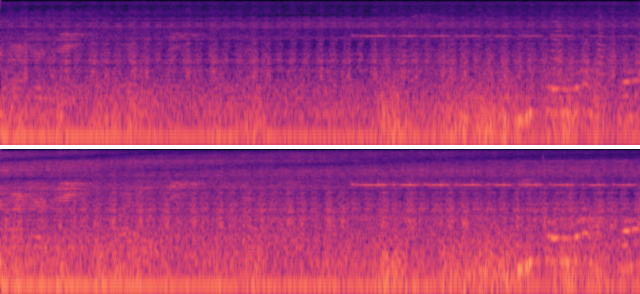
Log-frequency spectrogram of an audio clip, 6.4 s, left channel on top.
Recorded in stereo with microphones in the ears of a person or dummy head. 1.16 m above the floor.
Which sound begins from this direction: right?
A vehicle, at 0.0 s.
